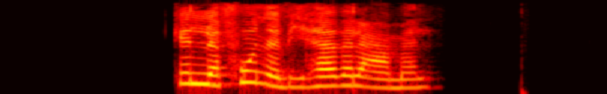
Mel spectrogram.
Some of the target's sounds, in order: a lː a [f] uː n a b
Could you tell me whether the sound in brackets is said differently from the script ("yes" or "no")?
no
